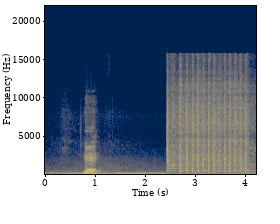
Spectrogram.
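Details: Toyota Vios Gen 2 with low power on the expressway and no-start, after fuel pump replacement: quick, even starter cranking at roughly seven to eight beats a second, no catch yet; cranking sounds normal.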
